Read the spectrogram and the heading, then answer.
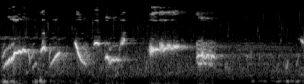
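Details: Caged white-rumped shama song from a master recording used to train songbirds: rich varied whistled phrases, rising and falling slurs between bursts of short notes, with brief pauses.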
